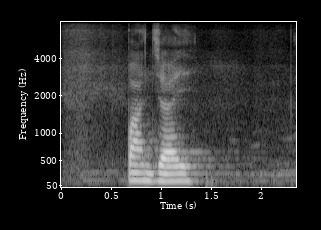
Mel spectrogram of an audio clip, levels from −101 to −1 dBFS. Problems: none marked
